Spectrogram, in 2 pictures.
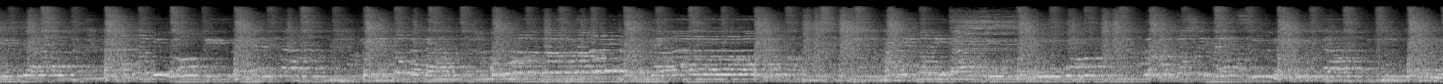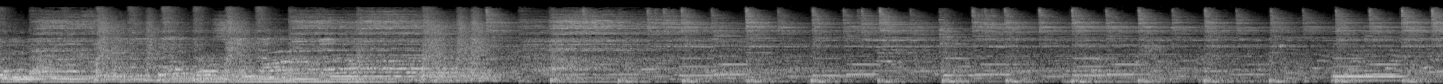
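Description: Live band playing a pop song: a woman singing the melody over electric and acoustic guitars with a steady beat. The music gets quieter and sparser about twenty seconds in.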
